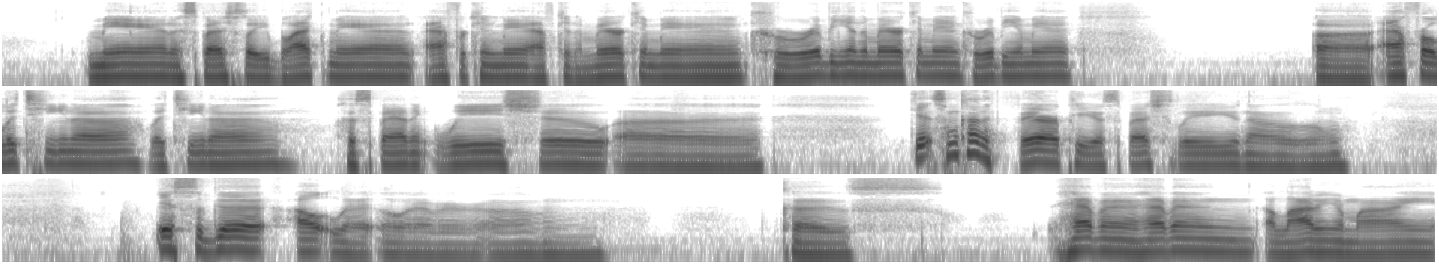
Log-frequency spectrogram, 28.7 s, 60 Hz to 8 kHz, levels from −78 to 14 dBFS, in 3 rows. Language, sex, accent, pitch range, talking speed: English, male, American, 90-105 Hz, 90 wpm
